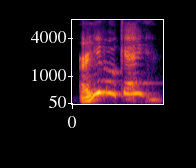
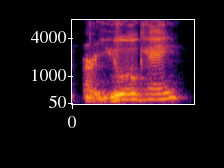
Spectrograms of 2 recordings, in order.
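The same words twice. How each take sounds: First: Whisper. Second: Said in the usual way. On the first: Real, not acted. Asking Ghost if he's okay, whispered. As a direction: breathe the question out in a whisper. Checking on Ghost after odd sounds.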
